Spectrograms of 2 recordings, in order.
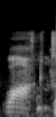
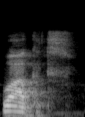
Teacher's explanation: The L is silent. We only pronounce an ah sound.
